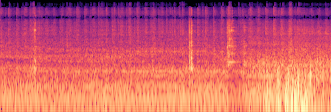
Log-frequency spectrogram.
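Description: Steady low hum with even fan drone and no knocking or rattling over outdoor background; the condenser is running normally.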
